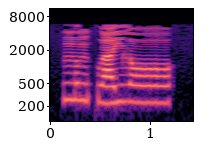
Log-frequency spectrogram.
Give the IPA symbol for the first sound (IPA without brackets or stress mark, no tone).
n̪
